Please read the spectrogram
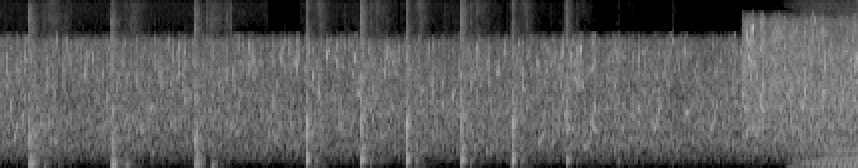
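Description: Water trickling, with a run of drops plopping into water at roughly two a second that stops after about four seconds. Music comes in near the end.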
